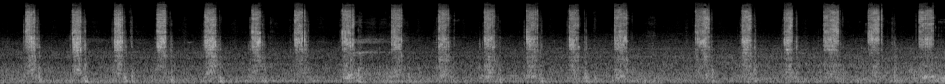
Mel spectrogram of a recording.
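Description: A ratchet clicks in steady bursts as it backs out factory screws on a 2024-2026 Cadillac XT6, the sharp pawl clicks repeating in quick rhythmic runs for the whole stretch, close and clear with no talk.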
